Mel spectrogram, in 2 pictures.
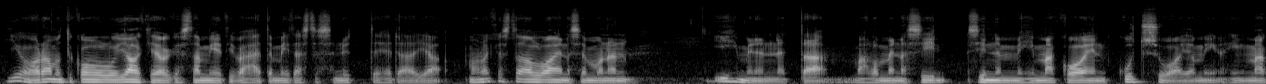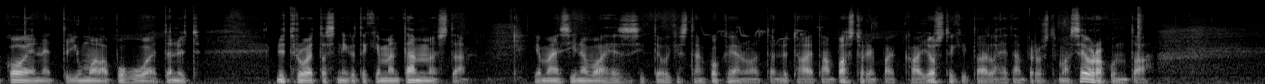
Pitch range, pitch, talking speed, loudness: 85-100 Hz, 90 Hz, 145 wpm, -27 LUFS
